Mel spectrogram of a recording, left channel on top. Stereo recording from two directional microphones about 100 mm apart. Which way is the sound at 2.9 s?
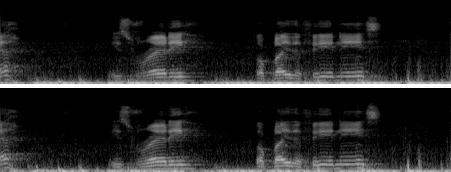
40° right (ahead or behind).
